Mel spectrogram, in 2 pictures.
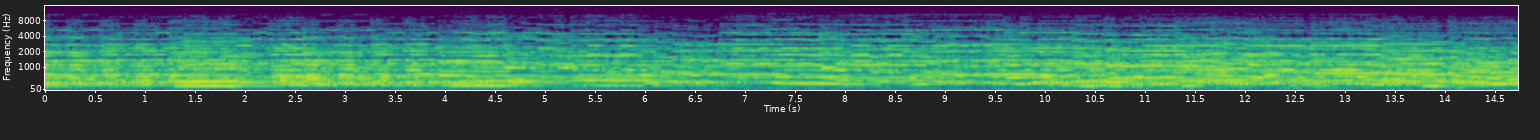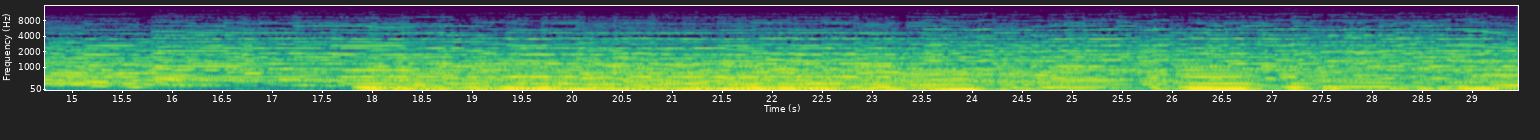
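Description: Background instrumental music with sustained, organ-like keyboard chords and descending runs; a deep bass line comes in about eighteen seconds in and the music grows louder.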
